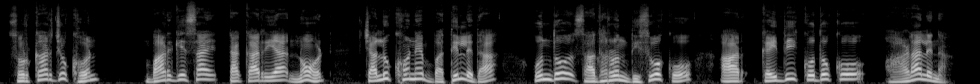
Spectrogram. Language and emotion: Santali, surprised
